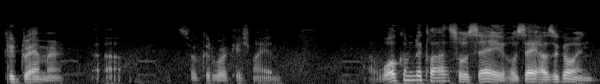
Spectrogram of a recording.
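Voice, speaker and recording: A man teaching an online English class, patient and encouraging, correcting grammar gently. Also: medium pitch, animated, measured pace, creaky, dull audio.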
